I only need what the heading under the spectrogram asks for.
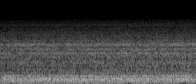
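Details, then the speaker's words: Cloudline S6 Infinity inline duct fan added to a Glowforge, on its controller at high speed. Steady airy whoosh with a low even hum, no rubbing, rattle or wobble; audible but quieter than the stock Glowforge fan. Runs normally. "high speed here it's definitely not as loud as the glow forge you can hear it but it's not super loud"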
